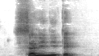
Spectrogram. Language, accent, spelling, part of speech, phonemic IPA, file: French, Canada, salinité, noun, /sa.li.ni.te/, LL-Q150 (fra)-salinité.wav
- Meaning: salinity, saltiness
